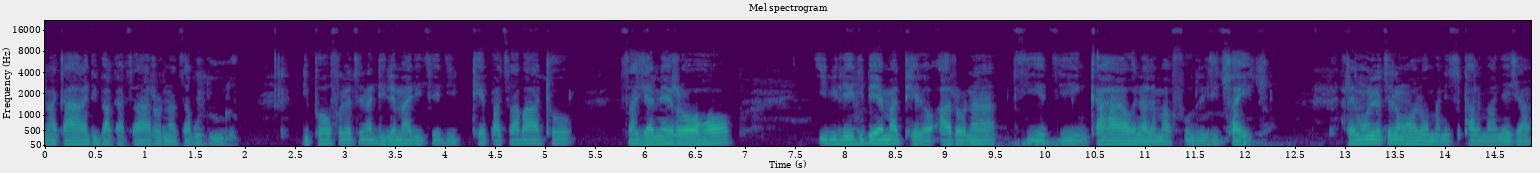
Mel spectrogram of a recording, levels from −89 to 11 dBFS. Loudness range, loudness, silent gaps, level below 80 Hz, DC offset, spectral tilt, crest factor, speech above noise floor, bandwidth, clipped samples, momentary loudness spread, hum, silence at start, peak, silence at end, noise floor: 5 LU; -37 LUFS; none; -66 dBFS; under 0.1%; -6 dB/octave; 20 dB; 29 dB; 17 kHz; under 0.1%; 12 LU; none; 0 s; -18 dBFS; 0 s; -65 dBFS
